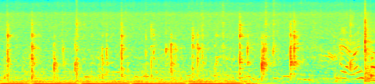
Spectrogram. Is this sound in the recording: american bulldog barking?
no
